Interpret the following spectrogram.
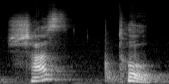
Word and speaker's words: স্বাস্থ্য: আমরা কি পেলাম যে যুক্ত বর্ণের সাথে জ ফলা থাকলে সেটা টোটালি কি যায় বাদ যায় এরপরে যে নিয়মটা আমরা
